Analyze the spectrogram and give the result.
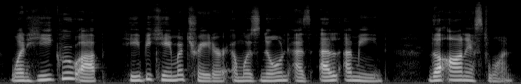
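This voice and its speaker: A woman's voice: lowish voice, no echo. A woman reading a children's storybook aloud in a scripted narration style. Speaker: storybook reader.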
